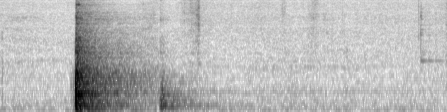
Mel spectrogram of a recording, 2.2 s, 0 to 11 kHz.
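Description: A single heavy, sharp knock with a short ring, then a lighter knock about half a second later: metal Turbo 400 pump parts knocked or set down on the workbench.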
